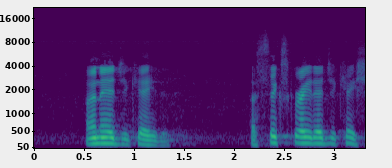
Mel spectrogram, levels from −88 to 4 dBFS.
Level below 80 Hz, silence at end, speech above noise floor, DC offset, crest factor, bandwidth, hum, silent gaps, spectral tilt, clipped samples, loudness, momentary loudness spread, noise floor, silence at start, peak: -82 dBFS; 0 s; 41 dB; under 0.1%; 20 dB; 9 kHz; none; none; -7 dB/octave; under 0.1%; -34 LUFS; 18 LU; -74 dBFS; 0.5 s; -16 dBFS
